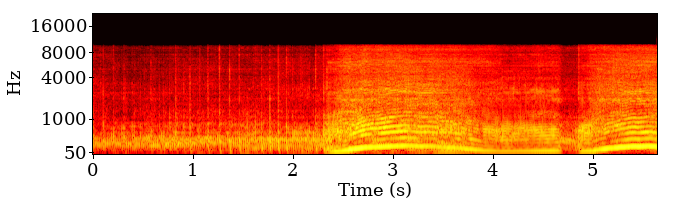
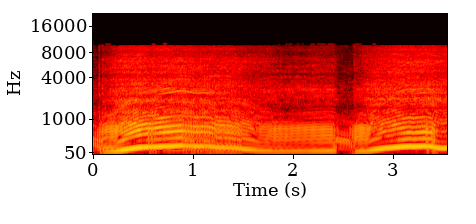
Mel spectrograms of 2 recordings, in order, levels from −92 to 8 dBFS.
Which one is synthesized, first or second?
first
